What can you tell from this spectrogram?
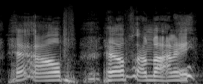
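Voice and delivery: high, loud call for help; hammed-up desperate yelp; mock panicked cry. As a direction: cry out as if overwhelmed. Acts panicked believer crying for help.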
